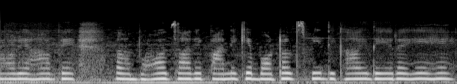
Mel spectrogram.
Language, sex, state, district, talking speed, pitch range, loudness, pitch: Hindi, female, Punjab, Pathankot, 170 wpm, 250-260 Hz, -14 LUFS, 255 Hz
